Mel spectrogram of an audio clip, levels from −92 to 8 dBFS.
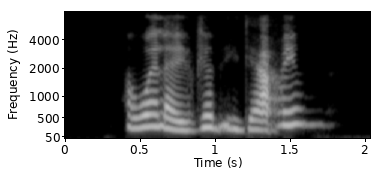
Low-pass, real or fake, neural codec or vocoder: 7.2 kHz; fake; codec, 16 kHz in and 24 kHz out, 0.4 kbps, LongCat-Audio-Codec, four codebook decoder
